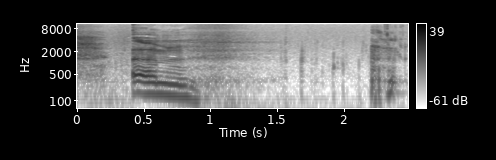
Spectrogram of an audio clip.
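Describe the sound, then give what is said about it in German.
A single loud burp lasting about half a second, its pitch gliding downward, followed by quiet, faint clicks and a brief murmur. “Entschuldigung, ich muss aufstoßen.”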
